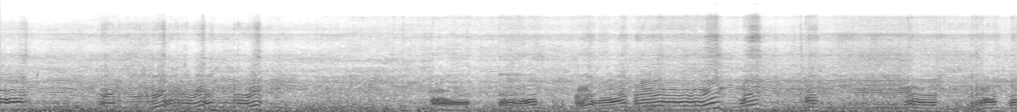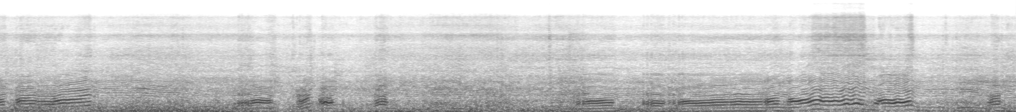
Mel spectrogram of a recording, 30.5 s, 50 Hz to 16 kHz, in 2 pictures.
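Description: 2015 Beta 250RR's two-stroke single-cylinder engine under way on a trail, repeatedly revving up and backing off with the throttle, over a steady low rumble.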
